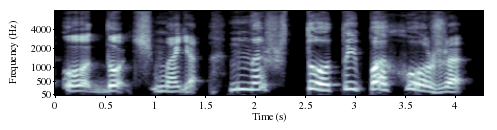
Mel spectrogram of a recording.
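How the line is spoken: Sobbing speech. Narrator (Russian): тот мог только проговорить, всхлипывая

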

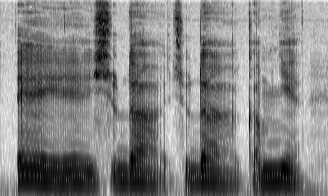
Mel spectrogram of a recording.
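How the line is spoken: Moaning, mumbling in sleep. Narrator (Russian): Он только застонал во сне и замахал руками, бормоча

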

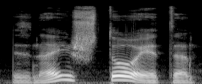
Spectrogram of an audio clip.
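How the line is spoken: Theatrically sinister question. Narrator (Russian): спросил он картинно зловещим голосом

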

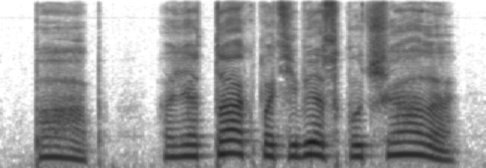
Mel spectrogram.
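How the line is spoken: Whisper. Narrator (Russian): прошептала

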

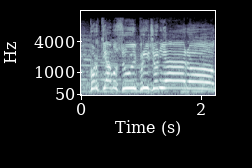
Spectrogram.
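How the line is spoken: Crowd shouting. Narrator (Italian): gridavano

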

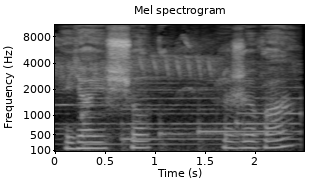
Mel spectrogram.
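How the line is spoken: Very weak voice. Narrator (Russian): она сказала совсем слабеньким голосом

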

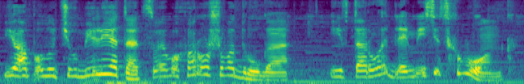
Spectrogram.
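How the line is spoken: Creaky voice. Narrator (Russian): скрипучим голосом заметил доктор Мариатти

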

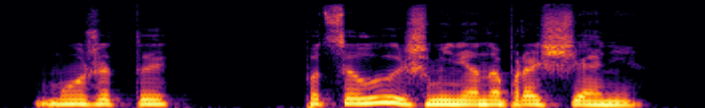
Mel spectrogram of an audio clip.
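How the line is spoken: Hesitant, uncertain. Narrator (Russian): Она заколебалась на мгновение и неуверенно сказала

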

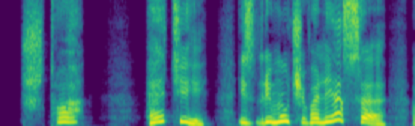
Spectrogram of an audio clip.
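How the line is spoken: Trembling exclamation. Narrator (Russian): воскликнул мистер Тоуд, начиная дрожать

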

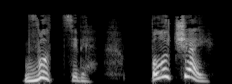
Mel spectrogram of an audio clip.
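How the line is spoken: Man's shout. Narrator (Russian): крикнул мужчина

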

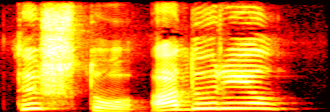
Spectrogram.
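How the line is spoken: Shouting. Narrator (Russian): крикнул ветеринар

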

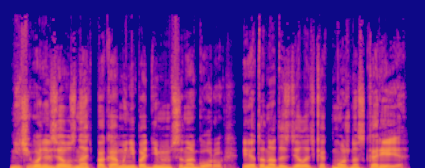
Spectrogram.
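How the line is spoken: Plain. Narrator (Russian): ответил инженер

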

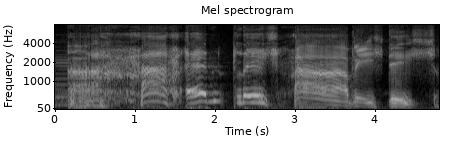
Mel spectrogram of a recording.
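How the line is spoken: Fox shouting, roaring laughter. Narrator (German): rief der Fuchs und brüllte vor Lachen

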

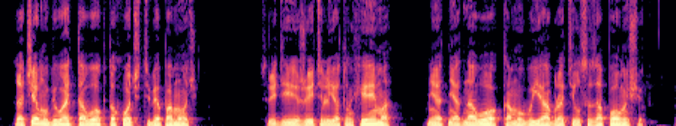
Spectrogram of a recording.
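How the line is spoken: Grumbling thunder god. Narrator (Russian): проворчал бог грома

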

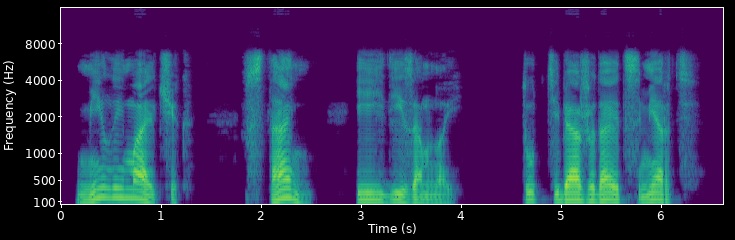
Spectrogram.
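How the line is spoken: Whisper. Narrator (Russian): шепнула

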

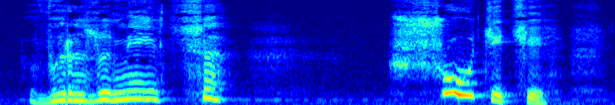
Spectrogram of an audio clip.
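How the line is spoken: Quiet. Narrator (Russian): тихо сказал Симона

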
